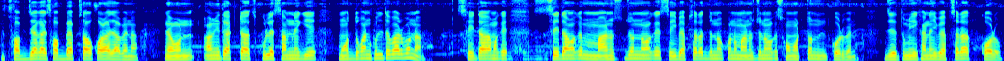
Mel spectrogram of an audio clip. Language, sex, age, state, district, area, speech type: Bengali, male, 18-30, West Bengal, Dakshin Dinajpur, urban, spontaneous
